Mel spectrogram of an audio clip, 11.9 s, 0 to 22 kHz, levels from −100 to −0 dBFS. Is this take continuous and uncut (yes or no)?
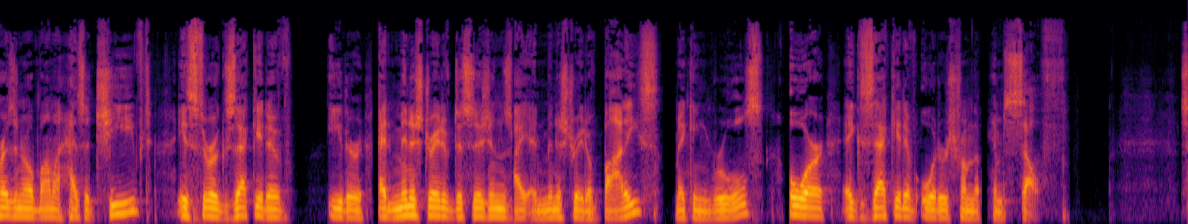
no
